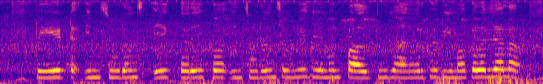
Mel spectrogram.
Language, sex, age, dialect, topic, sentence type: Bhojpuri, female, 18-24, Western, banking, statement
